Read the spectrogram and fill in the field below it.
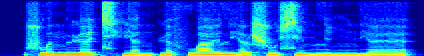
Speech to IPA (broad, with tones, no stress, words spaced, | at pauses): ʂwə˥nlɥɛ˥t͡ɕʰjɛ˧˥npɥɛ˧ fwa˥ɪ̯ljɛ̰˨˩ʂu˥˧ɕi˥˩n li˥ŋ n̪jɛ˧˥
